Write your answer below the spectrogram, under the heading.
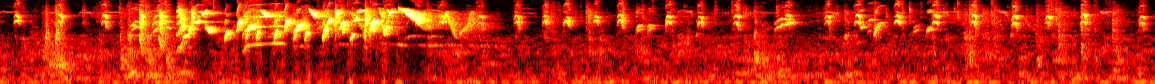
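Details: European goldfinch kept among ornamental birds opens with a dense, loud buzzy twitter lasting about two seconds. It then switches to quick, evenly spaced high chirps repeated several times a second.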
